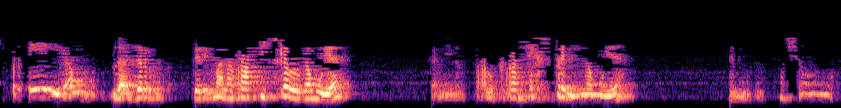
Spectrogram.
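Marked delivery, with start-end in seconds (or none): 0.0-6.2 high-pitched, indignant father accusing; an offended parent snapping at the child, raised pitch. Acted. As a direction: toss the charge back, pitch raised. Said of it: "Orang, orang tua ya kan".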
